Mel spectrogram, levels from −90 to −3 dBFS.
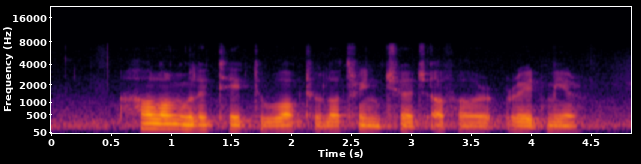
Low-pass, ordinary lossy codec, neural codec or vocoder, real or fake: none; none; none; real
